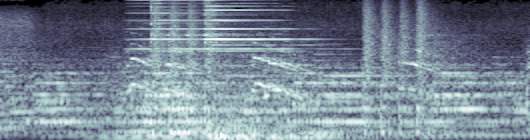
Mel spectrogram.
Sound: bells ring

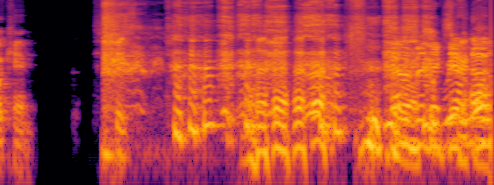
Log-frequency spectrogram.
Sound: laughter

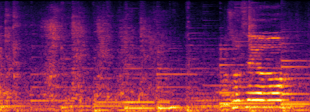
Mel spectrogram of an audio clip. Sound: door opening

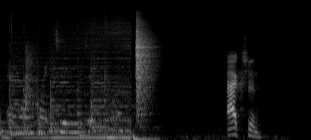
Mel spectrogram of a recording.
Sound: slate clacks

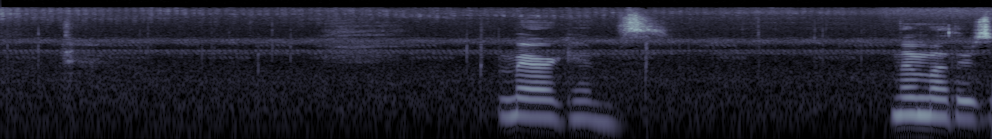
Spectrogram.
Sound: scoffs

